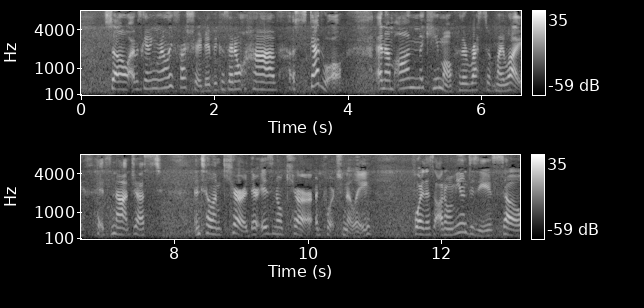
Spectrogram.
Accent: Rhode Island, United States; But there's nothing better than being on the ocean. I grew up on the ocean. I'm from Rhode Island.

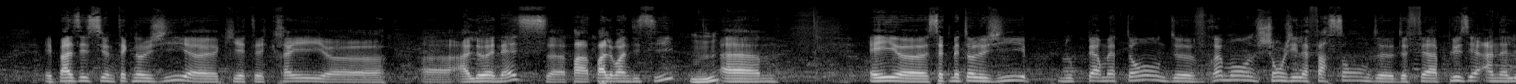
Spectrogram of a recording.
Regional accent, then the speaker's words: England, United Kingdom; French is a second language; Je suis anglais.

